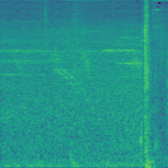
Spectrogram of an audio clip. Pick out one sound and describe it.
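A car door shuts.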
